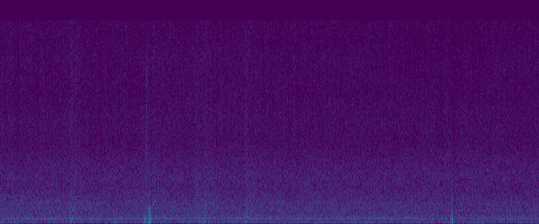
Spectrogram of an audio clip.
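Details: Sicilian honey bee swarm during capture near Sciacca: continuous droning buzz of many bees, even in loudness, with a few sharp clicks or knocks breaking through, one strong knock near the end.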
